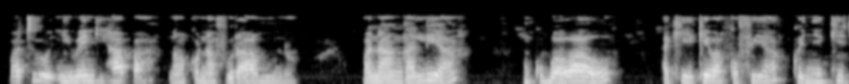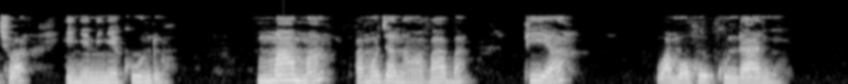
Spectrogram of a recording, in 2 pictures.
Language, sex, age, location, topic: Swahili, female, 18-24, Kisumu, government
